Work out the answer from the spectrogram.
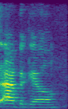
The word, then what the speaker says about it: Abigail: Yes, it's Abigail. But it's pronounced in Spanish Abigail.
